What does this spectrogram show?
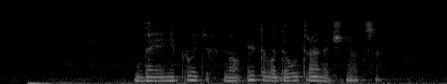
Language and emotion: Russian, neutral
